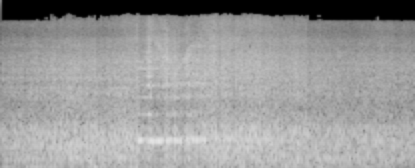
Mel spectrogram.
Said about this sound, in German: Es ist keine Grubenbahn, die jetzt in den Gotthard-Basistunnel rollt, sondern ein richtiger Eisenbahnzug und das auf jenen Schienen, auf denen in wenigen Jahren Züge unter dem Gotthard hindurchrasen werden.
